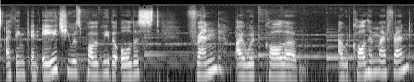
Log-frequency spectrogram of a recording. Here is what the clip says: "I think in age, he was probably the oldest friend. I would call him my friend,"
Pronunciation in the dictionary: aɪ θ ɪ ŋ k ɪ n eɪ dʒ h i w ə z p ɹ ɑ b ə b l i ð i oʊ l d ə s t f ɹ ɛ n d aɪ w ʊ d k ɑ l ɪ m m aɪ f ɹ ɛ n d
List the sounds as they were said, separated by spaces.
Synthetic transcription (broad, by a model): aɪ θ ɪ ŋ k ɪ n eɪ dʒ h i w ə z p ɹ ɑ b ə b l i ð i oʊ l d ə s t f ɹ ɛ n d aɪ w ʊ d k ɑ l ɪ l m aɪ f ɹ ɛ n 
